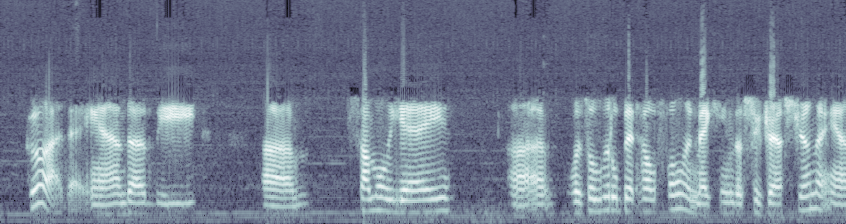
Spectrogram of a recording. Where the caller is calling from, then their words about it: Chicago, Illinois, United States; I'm calling from Chicago.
